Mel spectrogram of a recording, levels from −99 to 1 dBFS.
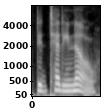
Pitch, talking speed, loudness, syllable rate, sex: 185 Hz, 175 wpm, -16 LUFS, 4.4 syllables/s, female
